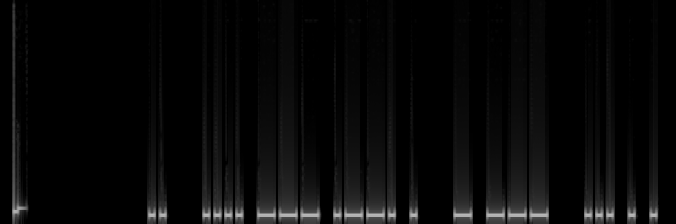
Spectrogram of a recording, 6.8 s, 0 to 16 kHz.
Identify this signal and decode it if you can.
Morse code, heard as a keyed tone, about 22 wpm, 700 Hz. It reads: I HOPE TO SEE
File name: practice / 22wpm / Sentences with 2-Word Phrases - 22wpm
